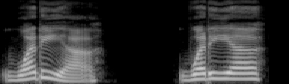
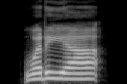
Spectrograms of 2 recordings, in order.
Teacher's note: The first 3 words, what do you, are almost always reduced in fast, casual speech. They blend together to sound like what'ya. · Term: reduction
